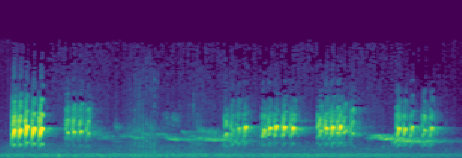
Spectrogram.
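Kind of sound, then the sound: bird, crested tit calls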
